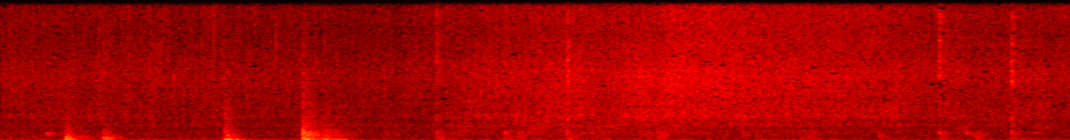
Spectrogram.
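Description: Onion, tomato and spice masala sizzling in hot oil in an aluminium kadhai while a steel spatula stirs and scrapes through it. There are a few sharp knocks of the spatula on the pan in the first couple of seconds, and the sizzle grows louder about halfway through.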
